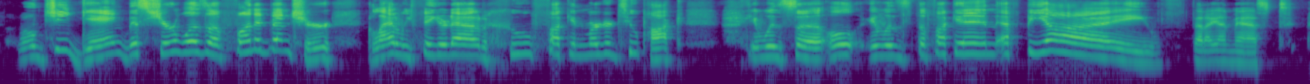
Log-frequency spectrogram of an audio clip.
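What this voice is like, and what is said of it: Cartoon character Fred impression. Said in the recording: “do your best Fred impression.”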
